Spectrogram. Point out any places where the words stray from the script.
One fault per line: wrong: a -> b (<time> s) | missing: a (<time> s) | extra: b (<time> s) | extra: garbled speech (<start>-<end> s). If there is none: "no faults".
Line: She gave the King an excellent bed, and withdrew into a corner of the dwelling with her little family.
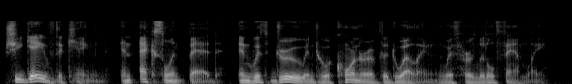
no faults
